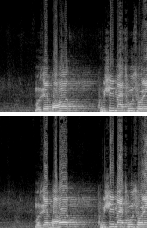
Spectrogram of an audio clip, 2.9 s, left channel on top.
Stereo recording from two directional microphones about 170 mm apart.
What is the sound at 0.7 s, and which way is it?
A man's voice, 50° right (ahead or behind).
